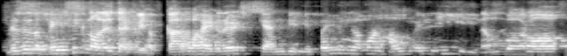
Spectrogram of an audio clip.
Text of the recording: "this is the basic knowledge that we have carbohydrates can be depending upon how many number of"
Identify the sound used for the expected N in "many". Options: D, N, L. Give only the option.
L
